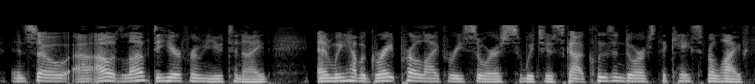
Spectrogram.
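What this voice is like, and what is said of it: Congested voice from a cold. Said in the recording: “I apologize that I, yes, have a cold. You can maybe hear it in my voice”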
